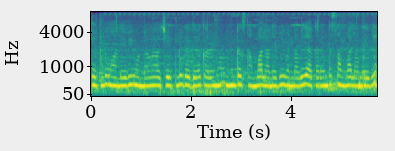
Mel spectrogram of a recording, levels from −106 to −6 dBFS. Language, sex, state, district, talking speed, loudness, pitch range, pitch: Telugu, female, Andhra Pradesh, Krishna, 145 wpm, -13 LUFS, 260-280 Hz, 265 Hz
